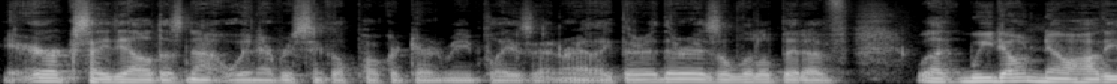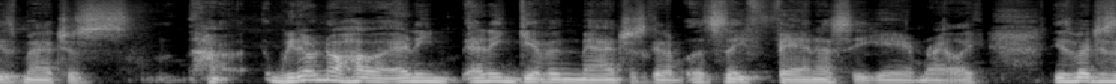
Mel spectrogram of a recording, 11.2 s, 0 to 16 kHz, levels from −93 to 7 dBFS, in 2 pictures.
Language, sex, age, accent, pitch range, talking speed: English, male, 30-49, American, 105-135 Hz, 260 wpm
